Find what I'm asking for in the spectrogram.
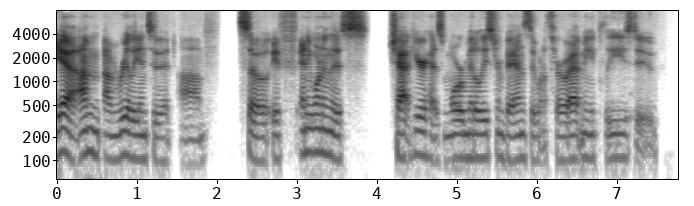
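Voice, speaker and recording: A man delivers his words at a moderate pace in a fairly low pitch with monotone, flat intonation. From US, Rhode Island (Westerly). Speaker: metal band vocalist. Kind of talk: casual chat.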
